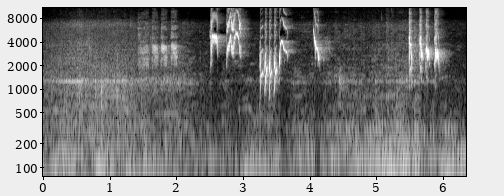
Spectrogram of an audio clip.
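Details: Greater green leafbird, locally cucak ijo, singing 'full tembakan': a soft buzzy phrase, then loud abrupt squeaky notes and short chattering bursts separated by pauses, over a faint steady hum.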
